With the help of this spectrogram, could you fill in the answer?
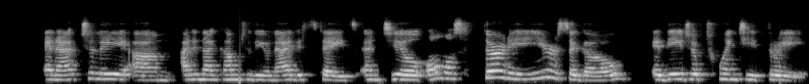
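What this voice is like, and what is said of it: Bulgarian accent in English. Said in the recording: “you heard the accent, right? So I grew up in communist Bulgaria”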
